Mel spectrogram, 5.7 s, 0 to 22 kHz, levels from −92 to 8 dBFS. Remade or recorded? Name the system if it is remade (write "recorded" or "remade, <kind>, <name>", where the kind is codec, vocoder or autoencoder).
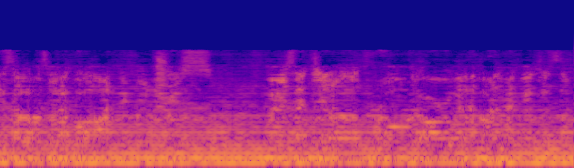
remade, vocoder, HiFi-GAN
